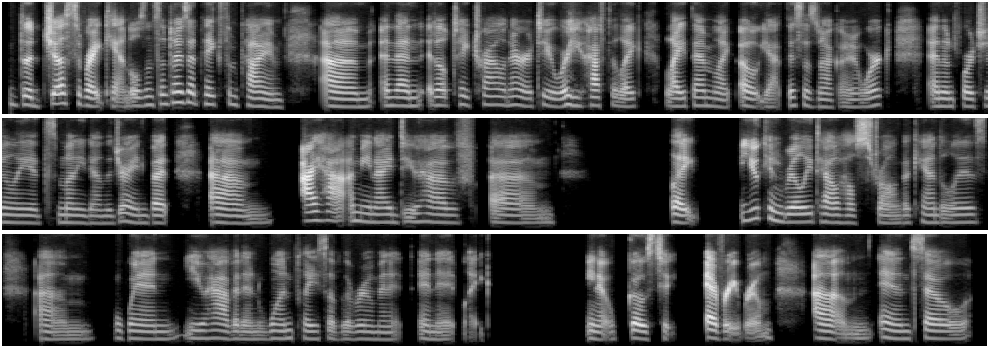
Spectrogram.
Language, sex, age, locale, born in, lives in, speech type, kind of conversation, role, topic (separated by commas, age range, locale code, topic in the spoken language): English, female, 30-34, en-US, United States, United States, conversation, unstructured, none, What does a cozy day at home look like for you?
